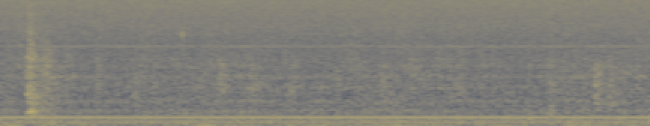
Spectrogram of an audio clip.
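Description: A steady low electrical hum with a faint hiss, and a single soft click shortly after the start.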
